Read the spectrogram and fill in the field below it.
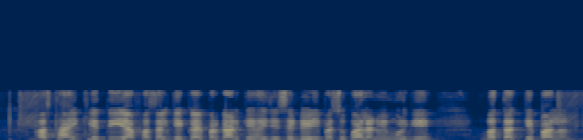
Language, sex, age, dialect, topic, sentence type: Magahi, male, 18-24, Western, agriculture, statement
